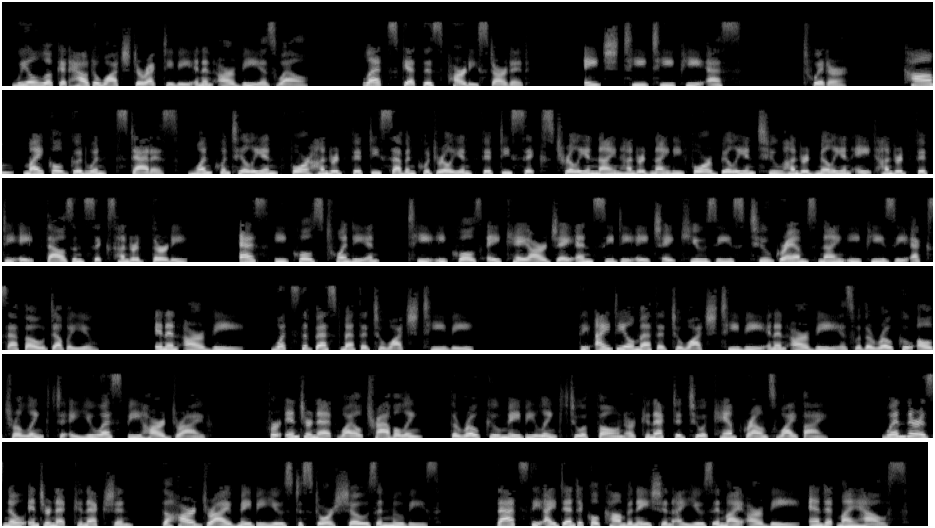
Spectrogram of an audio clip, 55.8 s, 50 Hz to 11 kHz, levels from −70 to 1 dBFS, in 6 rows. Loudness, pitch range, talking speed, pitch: -20 LUFS, 195-240 Hz, 135 wpm, 215 Hz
